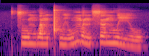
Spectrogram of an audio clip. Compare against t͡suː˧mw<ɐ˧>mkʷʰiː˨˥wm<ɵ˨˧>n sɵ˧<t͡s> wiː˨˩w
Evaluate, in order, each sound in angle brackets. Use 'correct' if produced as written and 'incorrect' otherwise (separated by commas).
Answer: correct, correct, incorrect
